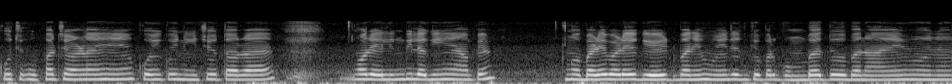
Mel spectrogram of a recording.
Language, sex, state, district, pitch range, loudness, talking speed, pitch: Hindi, female, Uttar Pradesh, Jalaun, 220-235 Hz, -15 LUFS, 165 wpm, 230 Hz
